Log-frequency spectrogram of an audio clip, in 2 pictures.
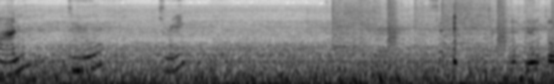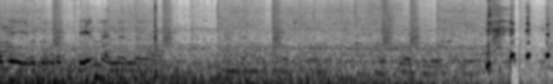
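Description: Steady low rumble of a car's cabin while driving, road and engine noise, with indistinct voices and music over it.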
